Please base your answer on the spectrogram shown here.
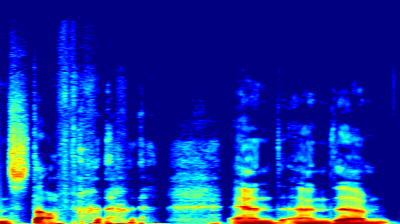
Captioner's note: chuckles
